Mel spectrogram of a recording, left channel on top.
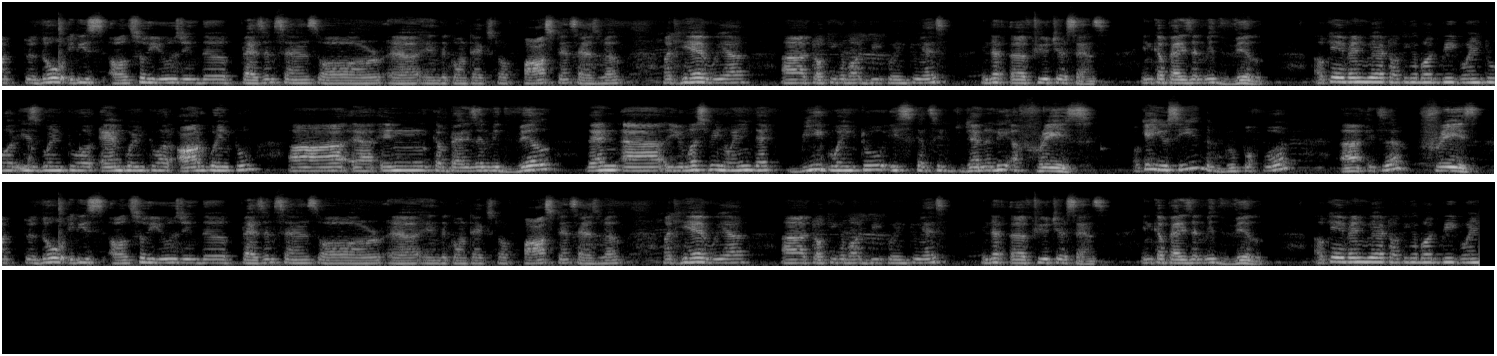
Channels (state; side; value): drops out; right; at 14.8 s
